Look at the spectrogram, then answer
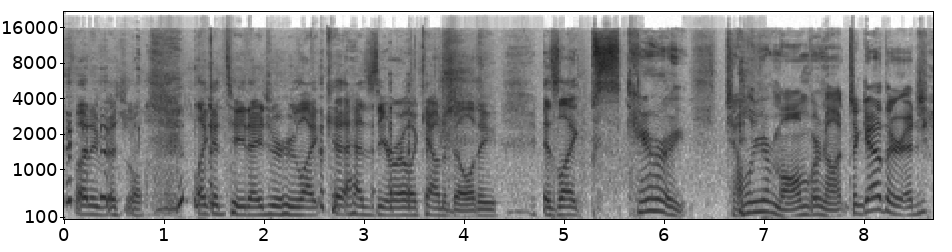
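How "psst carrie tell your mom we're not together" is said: put-on teen boy voice. Teen boy whispering to Carrie.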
